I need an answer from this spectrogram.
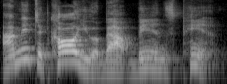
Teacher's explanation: for southern the vowel sounds i and e are pronounced the same way. So this word is pin but this word is also pin. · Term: pin pen merger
